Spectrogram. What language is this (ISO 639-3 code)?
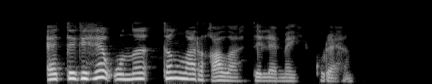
bak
